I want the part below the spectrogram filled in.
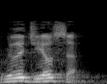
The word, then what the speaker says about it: religiosa: Sort of an anorexia religiosa. Mispronounced it. Religiosa. Anorexia religiosa.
